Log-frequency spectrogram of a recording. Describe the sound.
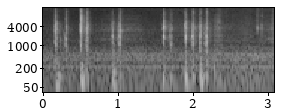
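Keys clacking on a computer keyboard as notes are typed, in short irregular bursts of crisp clicks separated by brief pauses, with no voices.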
